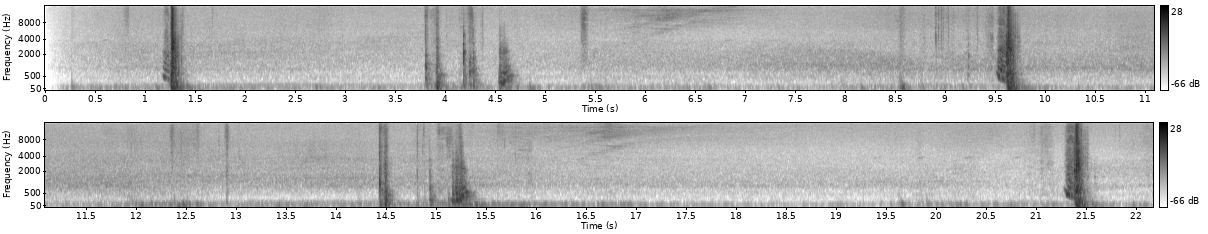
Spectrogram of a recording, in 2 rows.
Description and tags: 08 Renault duster Trunk close open
Sound of Renault Duster trunk open close
car, close, duster, open, renault, trunk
